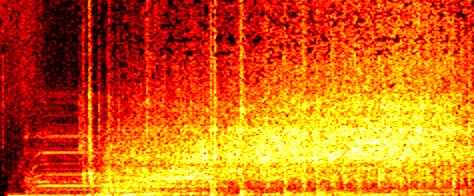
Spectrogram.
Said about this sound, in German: So könnte sich die Zukunft anhören. Denn so klingt ein Hyperloop, eine Kapsel, die durch eine Vakuumröhre rast. Fast mit Schallgeschwindigkeit soll sie Menschen von A nach B bringen.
